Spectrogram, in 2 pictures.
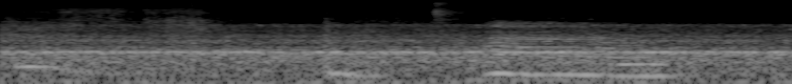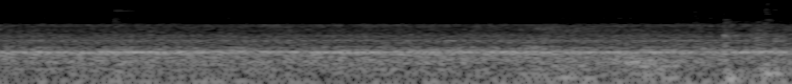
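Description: A train rolls past on a nearby railway line behind a Pilates studio as a low, steady rumble that lasts throughout, heard indoors at moderate distance with no talk.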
